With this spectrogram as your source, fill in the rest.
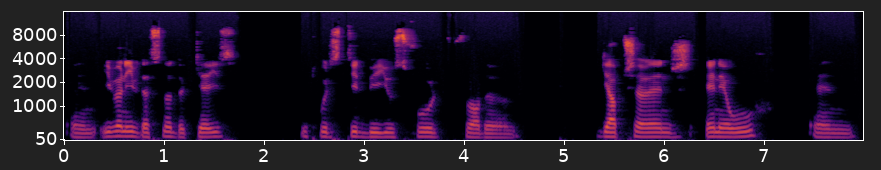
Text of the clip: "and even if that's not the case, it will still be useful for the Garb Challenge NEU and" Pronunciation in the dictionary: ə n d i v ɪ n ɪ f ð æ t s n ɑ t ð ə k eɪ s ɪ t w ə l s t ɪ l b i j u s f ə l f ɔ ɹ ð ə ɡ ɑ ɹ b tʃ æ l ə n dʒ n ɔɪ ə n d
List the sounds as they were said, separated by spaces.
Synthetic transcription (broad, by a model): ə n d i v ɪ n ɪ f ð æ t s n ɑ t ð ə k eɪ s ɪ t w ə l s t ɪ l b i j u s f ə l f ɔ ɹ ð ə ɡ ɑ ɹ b tʃ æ l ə n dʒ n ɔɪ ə n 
